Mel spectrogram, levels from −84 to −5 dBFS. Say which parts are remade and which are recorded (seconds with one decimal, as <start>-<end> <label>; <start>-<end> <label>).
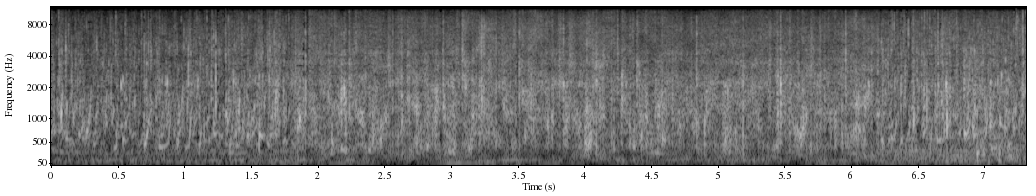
0.0-1.8 recorded; 1.8-6.2 remade; 6.2-7.3 recorded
